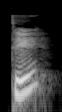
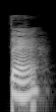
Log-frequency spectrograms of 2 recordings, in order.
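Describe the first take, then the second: First: "Tè" with a closed E, like "tay"; no accent on the E. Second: "tè" with an open E, as in "bet"; a short, open eh on "tè"; accented E. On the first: Teacher asking learners to hear the difference, closed E in "Tè". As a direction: close the vowel of "Tè" towards ay. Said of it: "without the accent". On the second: Teacher asking learners to hear the difference, open E in "tè". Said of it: "with an accent". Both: Shown as a demonstration.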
